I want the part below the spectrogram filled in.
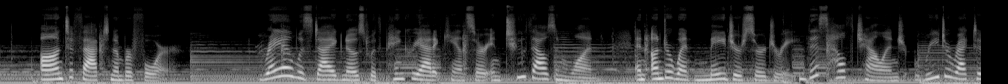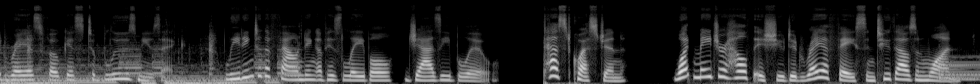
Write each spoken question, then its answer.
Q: what major health issue did Rea face in 2001?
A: pancreatic cancer.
